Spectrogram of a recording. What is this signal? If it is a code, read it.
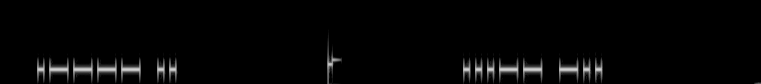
Morse code, heard as a keyed tone, about 20 wpm, 700 Hz. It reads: 1I 3D
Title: Single-Letter Single-Number 20wpm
